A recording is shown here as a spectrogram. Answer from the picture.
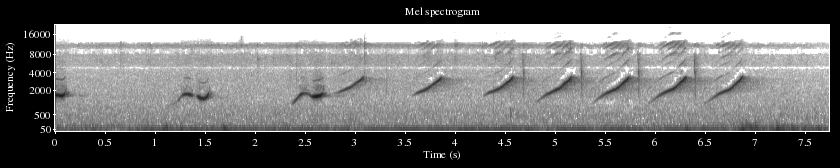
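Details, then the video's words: Northern cardinal singing: a series of clear whistled notes, each sweeping upward, repeated about every half second in an accelerating run of about nine notes after two opening slurred whistles, over low background rumble. "cardinal singing"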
